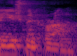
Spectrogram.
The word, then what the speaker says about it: Ayushmann Khurrana: So yushman kuran.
